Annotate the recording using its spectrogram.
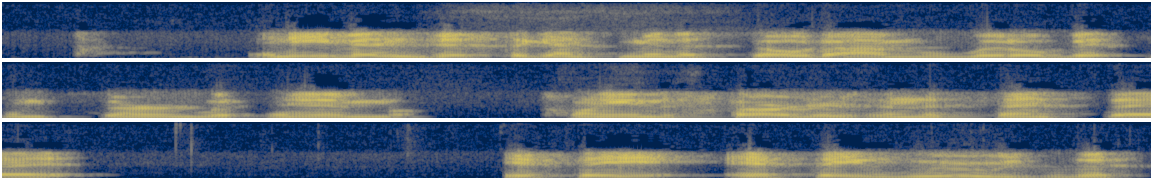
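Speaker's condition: No condition

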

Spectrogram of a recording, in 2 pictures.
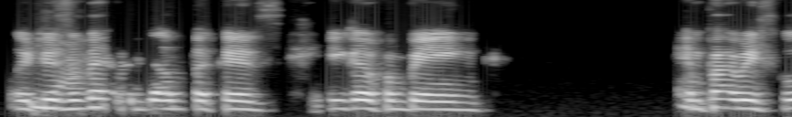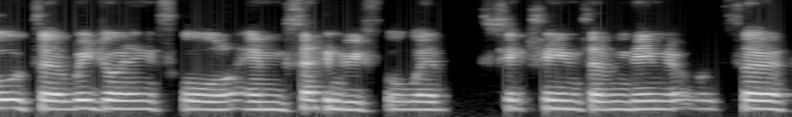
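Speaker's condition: Cerebral palsy; wheelchair user

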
